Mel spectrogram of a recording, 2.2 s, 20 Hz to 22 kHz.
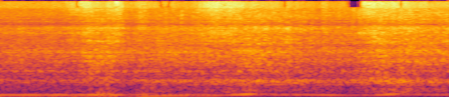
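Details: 1983 Ford Mustang Fox body carbureted V8 after carburetor swap and throttle stop adjustment; couple of quick blips that rise and settle promptly back to steady idle: normal free revving.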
